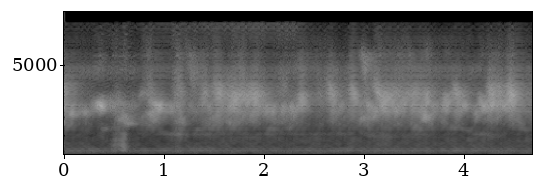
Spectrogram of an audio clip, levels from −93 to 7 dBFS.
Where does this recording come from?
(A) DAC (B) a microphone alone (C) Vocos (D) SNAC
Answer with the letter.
C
